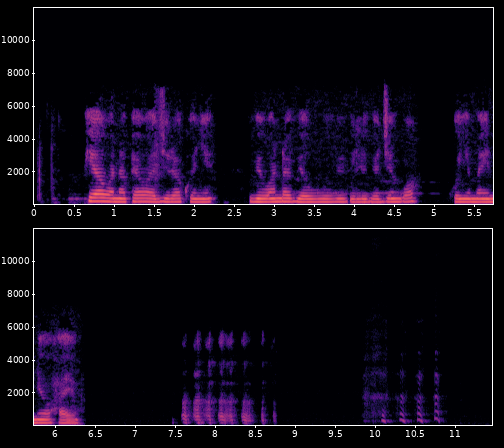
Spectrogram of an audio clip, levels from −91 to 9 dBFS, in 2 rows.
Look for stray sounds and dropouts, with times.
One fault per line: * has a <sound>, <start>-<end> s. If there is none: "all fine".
* has a laugh, 7.5-8.8 s
* has a laugh, 9.8-10.9 s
